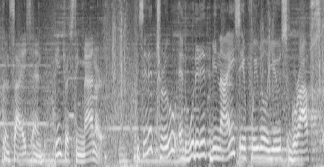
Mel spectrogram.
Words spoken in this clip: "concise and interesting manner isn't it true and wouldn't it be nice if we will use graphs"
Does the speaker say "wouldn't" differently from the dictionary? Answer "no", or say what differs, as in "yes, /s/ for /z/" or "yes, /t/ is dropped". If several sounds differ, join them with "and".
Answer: yes, /t/ is dropped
